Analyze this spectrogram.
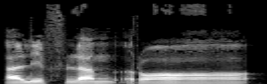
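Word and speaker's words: الر: Donc tu dis ta, que 2 temps. Tu dis alif lam ra, alif lam ra.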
